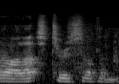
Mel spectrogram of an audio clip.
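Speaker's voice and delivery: usual speaking voice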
